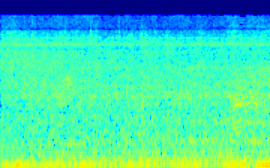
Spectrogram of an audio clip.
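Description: Steady low rumble, strongest in the deep bass, with no distinct events standing out.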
